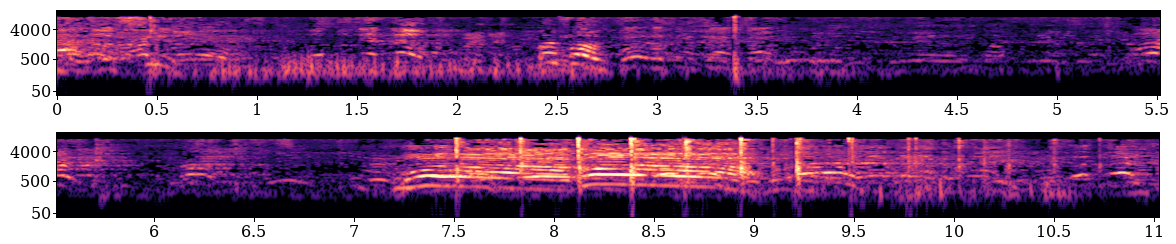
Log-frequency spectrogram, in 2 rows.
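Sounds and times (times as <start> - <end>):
open-air background noise: 0.0 - 11.0
distant shouts of footballers: 5.4 - 9.9.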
